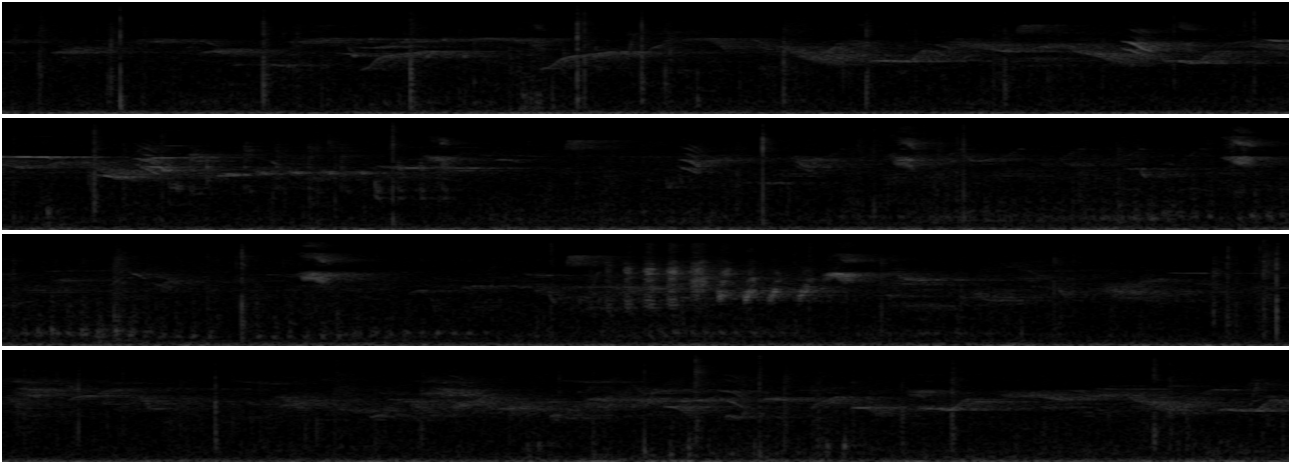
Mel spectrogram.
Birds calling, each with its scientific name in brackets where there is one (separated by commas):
Hawaii Amakihi (Chlorodrepanis virens), Chinese Hwamei (Garrulax canorus), Omao (Myadestes obscurus)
